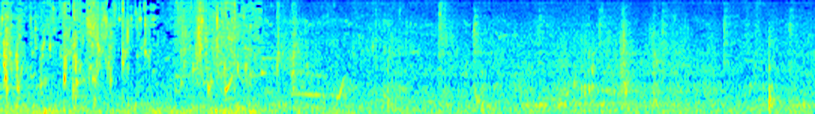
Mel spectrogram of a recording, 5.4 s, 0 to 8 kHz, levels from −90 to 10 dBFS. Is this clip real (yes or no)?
yes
